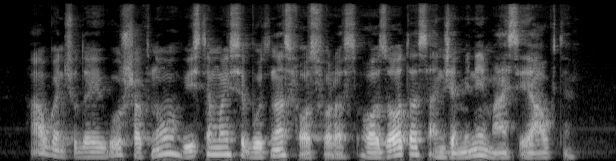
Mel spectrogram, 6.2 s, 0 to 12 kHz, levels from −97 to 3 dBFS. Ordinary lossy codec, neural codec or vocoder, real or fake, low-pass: AAC, 64 kbps; none; real; 10.8 kHz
